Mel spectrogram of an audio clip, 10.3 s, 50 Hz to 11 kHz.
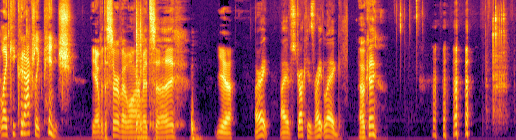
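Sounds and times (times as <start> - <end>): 
speech: 0.0 - 7.7, 8.6 - 9.4
laughter: 8.6 - 9.4
damage dice rolling on a table during a game: 9.6 - 10.3.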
